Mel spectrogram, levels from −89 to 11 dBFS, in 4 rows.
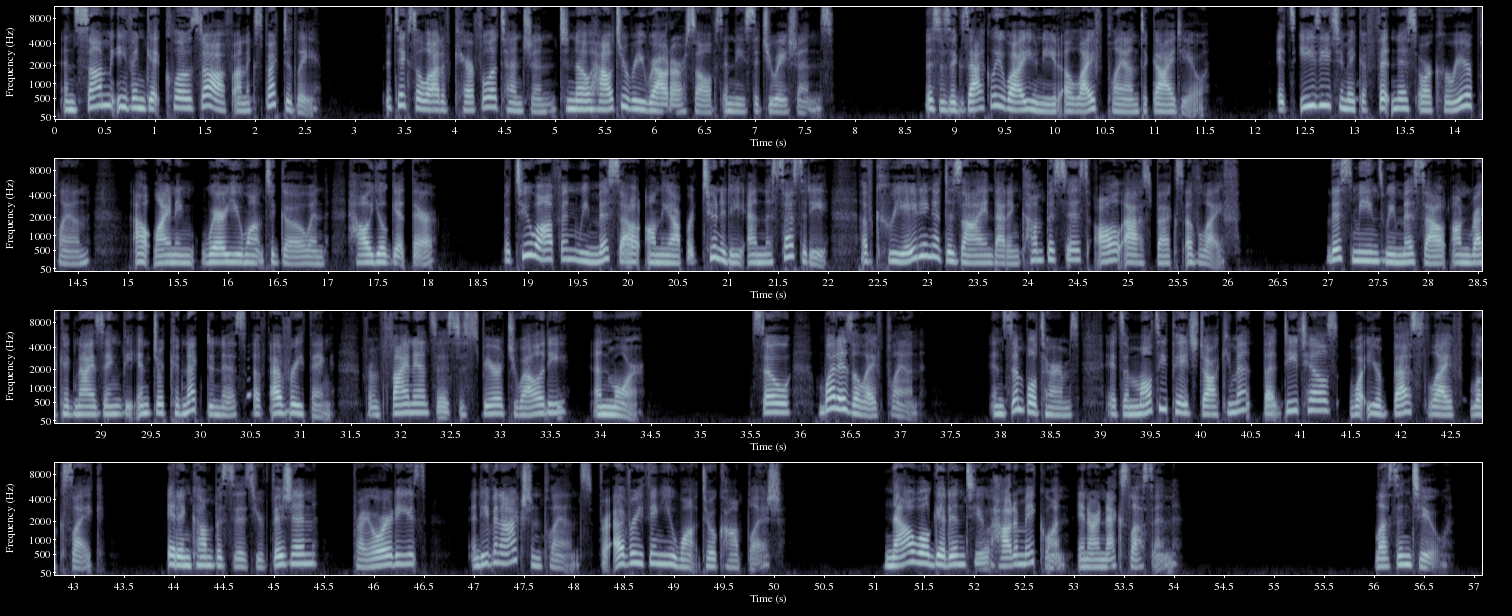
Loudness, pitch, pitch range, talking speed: -21 LUFS, 195 Hz, 175-230 Hz, 150 wpm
